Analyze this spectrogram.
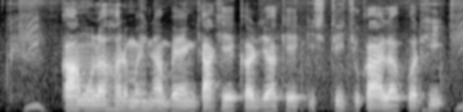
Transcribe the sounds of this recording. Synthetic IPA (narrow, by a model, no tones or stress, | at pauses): kamolaɦəɾməɦinabɛ̃ŋk̚d͡ʒakʰekəɾd͡ʒakekist̪it͡ʃʊkaelapəɾɦi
